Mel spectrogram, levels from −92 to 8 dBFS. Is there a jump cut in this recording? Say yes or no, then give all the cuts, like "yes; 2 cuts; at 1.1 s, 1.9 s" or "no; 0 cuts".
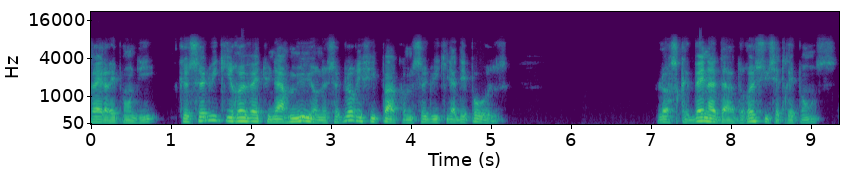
no; 0 cuts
